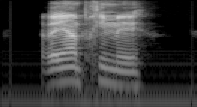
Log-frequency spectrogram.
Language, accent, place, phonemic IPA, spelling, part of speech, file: French, France, Lyon, /ʁe.ɛ̃.pʁi.me/, réimprimer, verb, LL-Q150 (fra)-réimprimer.wav
- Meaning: to reprint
